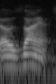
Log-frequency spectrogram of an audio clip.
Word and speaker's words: Ozias: jehoram and uh Zion but here in Matthew in the Greek form of the Hebrew words they're pronounced joram and ozias okay then look down at verse 8.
